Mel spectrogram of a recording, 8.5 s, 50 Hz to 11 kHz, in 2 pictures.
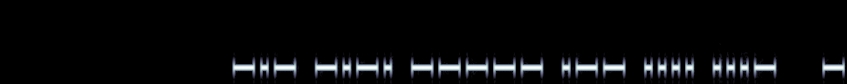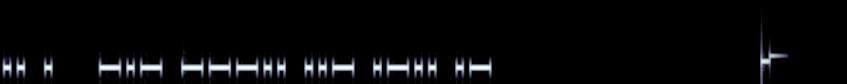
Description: Morse code, heard as a keyed tone, about 34 wpm, 700 Hz. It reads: KC0WHV DE K8ULA
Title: USA Callsign DE Callsign 35wpm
